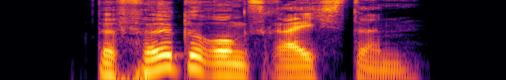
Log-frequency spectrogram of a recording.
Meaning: 1. superlative degree of bevölkerungsreich 2. inflection of bevölkerungsreich: strong genitive masculine/neuter singular superlative degree
- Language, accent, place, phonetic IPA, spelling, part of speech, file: German, Germany, Berlin, [bəˈfœlkəʁʊŋsˌʁaɪ̯çstn̩], bevölkerungsreichsten, adjective, De-bevölkerungsreichsten.ogg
